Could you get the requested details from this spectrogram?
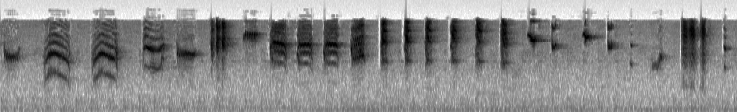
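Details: Long-tailed shrike in a lure recording for training birds: slurred downward whistles open a steady run of harsh, buzzy notes, closing with thin high chips and squeaks.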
